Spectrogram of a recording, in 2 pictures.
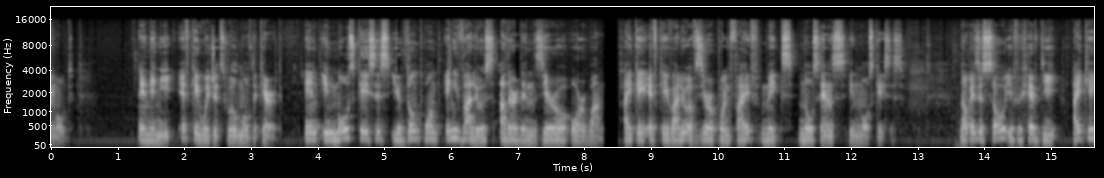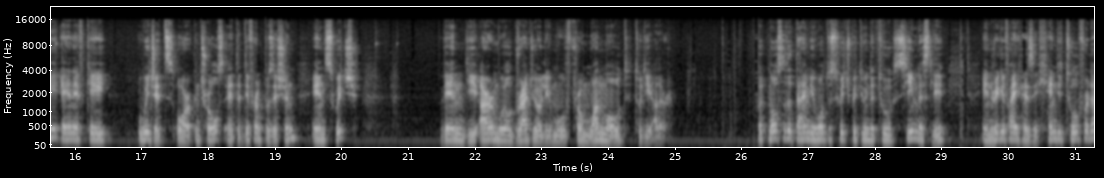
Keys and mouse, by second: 14.4 r, 20.6 click, 20.8-25.7 drag.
